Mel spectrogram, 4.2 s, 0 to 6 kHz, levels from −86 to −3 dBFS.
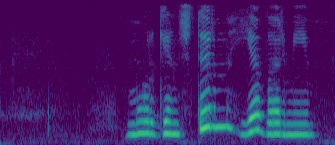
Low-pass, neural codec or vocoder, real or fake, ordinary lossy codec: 5.4 kHz; vocoder, 22.05 kHz, 80 mel bands, Vocos; fake; none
